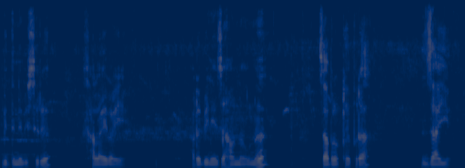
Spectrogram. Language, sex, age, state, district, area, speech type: Bodo, male, 30-45, Assam, Goalpara, rural, spontaneous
